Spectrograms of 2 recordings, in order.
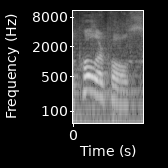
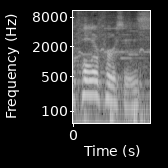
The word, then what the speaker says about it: Polar Pulse: the two it's annoying also polar pulse which I'll pronounce correctly this time around yes no more polar purses no no more polar purse or polar Porsche so I don't want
